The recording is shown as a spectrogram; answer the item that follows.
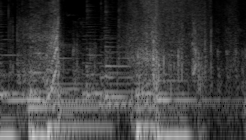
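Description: A tent's zipper being pulled open in two long strokes, over background music with a sustained bass line.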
